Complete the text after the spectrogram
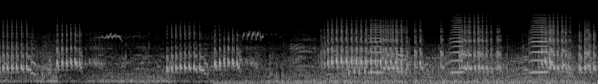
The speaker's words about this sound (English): And of course, late fall is when the sandhill cranes return to the valley for winter. Today, we appreciate their primordial calls.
